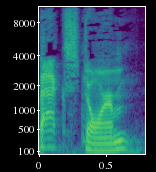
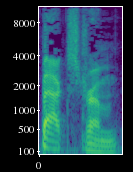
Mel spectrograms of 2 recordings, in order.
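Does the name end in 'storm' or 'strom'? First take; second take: storm; strom. First: The name ends with the word 'storm'. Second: The name ends with the sounds 'strom'. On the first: The speaker calls it wrong. "not Backstorm. There's no storm involved" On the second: The speaker calls it right. "it is Backstrom"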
